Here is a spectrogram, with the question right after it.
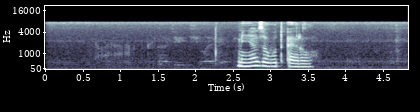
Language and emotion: Russian, neutral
